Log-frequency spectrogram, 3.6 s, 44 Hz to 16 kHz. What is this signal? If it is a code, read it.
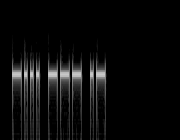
Morse code, heard as a keyed tone, about 20 wpm, 700 Hz. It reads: BOA
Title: Build A Word - 1 Letter At A Time - 3 to 5-Letter Words - 20wpm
